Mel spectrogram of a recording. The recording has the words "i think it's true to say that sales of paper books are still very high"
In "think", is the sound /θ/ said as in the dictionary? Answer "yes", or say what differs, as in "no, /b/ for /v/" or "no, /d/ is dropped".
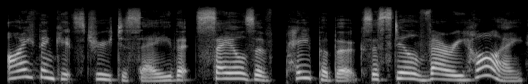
yes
